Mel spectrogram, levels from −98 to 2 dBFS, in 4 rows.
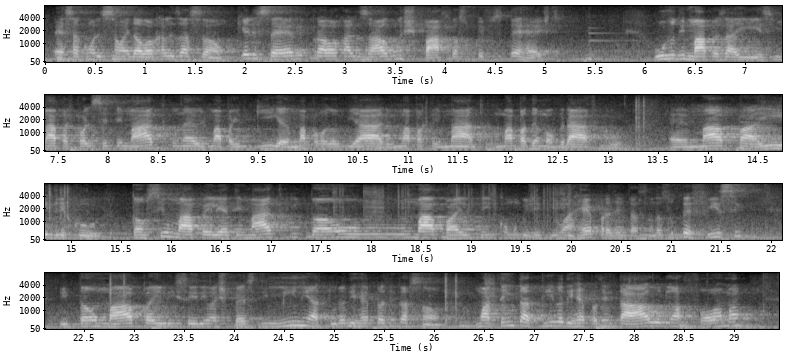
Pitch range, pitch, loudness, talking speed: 140-165 Hz, 155 Hz, -25 LUFS, 155 wpm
